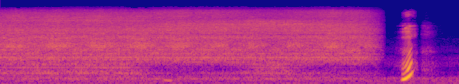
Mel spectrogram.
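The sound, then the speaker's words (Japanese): A hair dryer blows hot air in a steady, loud, airy roar for nearly four seconds, then switches off abruptly, followed by a quick rising squeaky chirp. “あれ以来、ドライヤー恐怖症になった？”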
